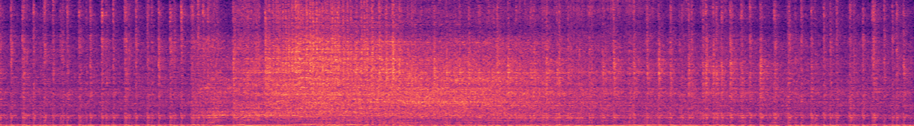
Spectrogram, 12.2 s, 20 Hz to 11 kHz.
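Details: Arctic Cat Puma Deluxe 340 two-stroke snowmobile after cleaning and refitting the carb enricher plunger and cable: a brief rev blip settles into a steady, even idle with no misses or knocks; normal idle.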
